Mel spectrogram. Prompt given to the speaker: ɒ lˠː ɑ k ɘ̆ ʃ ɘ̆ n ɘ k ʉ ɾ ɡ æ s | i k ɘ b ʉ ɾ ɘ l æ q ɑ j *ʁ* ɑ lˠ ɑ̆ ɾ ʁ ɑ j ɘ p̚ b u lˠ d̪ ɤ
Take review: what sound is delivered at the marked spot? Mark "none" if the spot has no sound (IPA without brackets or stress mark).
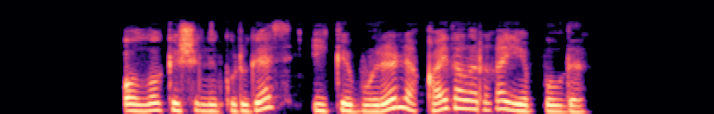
ð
